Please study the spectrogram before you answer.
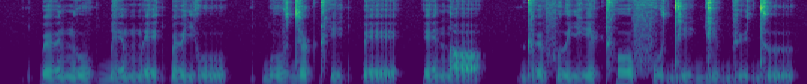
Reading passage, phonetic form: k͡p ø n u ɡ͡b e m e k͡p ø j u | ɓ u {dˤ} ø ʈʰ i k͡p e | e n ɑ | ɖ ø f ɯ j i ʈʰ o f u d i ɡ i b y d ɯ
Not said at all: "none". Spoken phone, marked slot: d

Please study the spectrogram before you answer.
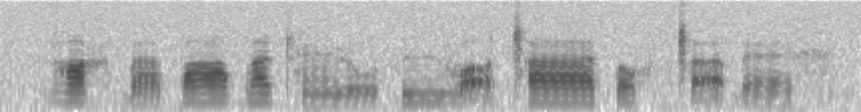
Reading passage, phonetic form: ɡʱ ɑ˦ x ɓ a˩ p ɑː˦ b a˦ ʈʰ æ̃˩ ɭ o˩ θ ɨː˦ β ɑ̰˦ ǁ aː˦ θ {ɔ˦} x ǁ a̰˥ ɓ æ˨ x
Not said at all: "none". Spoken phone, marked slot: ɔ˥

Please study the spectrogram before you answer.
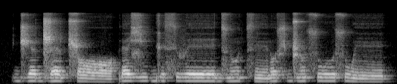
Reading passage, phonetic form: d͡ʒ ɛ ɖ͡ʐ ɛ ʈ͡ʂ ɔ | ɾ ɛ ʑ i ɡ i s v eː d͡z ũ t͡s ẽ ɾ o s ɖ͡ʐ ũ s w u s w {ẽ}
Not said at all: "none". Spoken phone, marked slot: ẽ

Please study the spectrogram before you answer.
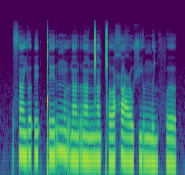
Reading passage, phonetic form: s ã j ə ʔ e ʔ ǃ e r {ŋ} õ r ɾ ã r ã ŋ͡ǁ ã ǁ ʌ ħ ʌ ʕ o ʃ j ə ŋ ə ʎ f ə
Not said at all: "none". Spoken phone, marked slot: ŋ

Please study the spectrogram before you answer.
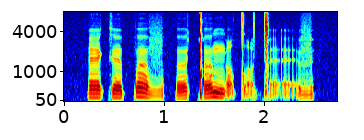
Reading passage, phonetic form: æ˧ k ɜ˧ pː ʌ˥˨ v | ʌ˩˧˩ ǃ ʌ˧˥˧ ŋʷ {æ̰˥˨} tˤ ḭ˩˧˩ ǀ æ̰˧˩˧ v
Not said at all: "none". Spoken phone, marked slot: æ̰˥˨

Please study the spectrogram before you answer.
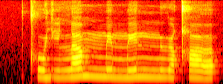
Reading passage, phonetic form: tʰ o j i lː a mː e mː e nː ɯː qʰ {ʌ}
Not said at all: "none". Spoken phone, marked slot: ʌ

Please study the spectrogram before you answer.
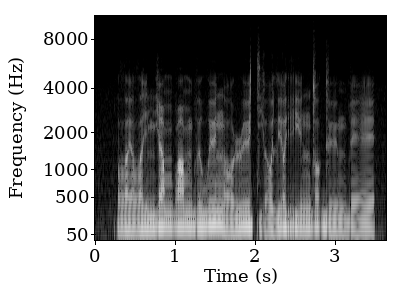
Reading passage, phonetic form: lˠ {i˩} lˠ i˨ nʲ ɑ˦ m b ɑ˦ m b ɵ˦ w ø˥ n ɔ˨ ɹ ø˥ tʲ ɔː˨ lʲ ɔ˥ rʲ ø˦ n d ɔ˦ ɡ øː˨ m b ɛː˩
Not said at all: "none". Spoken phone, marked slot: e˩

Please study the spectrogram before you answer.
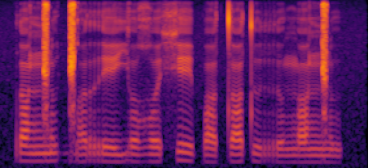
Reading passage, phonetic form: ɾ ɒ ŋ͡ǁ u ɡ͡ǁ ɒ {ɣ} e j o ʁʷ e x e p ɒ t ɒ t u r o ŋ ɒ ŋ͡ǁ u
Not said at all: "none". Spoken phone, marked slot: r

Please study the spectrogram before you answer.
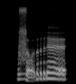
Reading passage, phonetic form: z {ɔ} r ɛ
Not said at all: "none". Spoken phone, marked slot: ɔ̰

